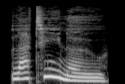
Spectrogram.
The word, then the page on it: latino: British English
